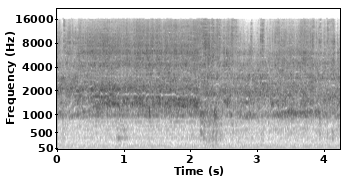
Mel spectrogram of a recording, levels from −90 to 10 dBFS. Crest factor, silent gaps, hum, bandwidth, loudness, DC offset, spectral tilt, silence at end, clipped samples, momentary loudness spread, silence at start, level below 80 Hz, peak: 16 dB; none; none; 16.5 kHz; -21 LUFS; under 0.1%; 4.5 dB/octave; 0 s; under 0.1%; 5 LU; 0 s; -68 dBFS; -8 dBFS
